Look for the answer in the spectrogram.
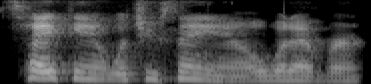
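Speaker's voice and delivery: ordinary talk, nothing marked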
